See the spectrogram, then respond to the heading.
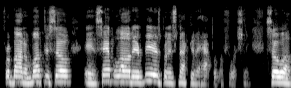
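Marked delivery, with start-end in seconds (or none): none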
